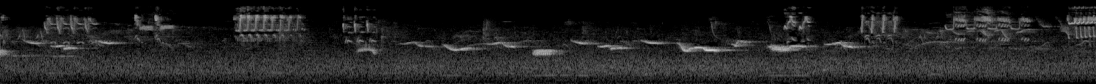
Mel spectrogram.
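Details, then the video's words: Rufous-bellied thrush, Turdus rufiventris, song used for training birds: a run of short clear whistled phrases, rising and falling, given about once a second, with loud high buzzy rattling bursts from other singers before and after. "SABIÁ - CANTO PARA TREINAR SEU PASSARO"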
